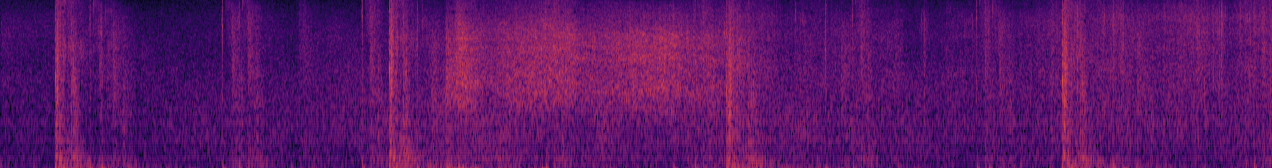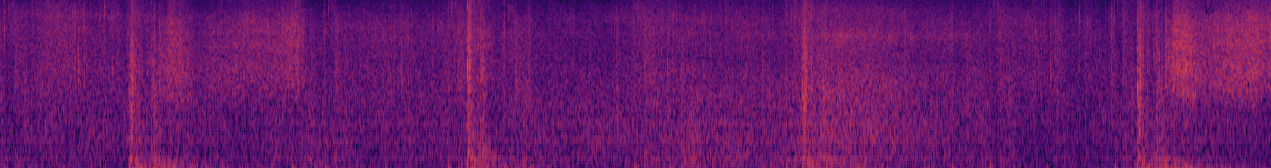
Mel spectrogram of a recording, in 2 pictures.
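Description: Naval gunfire and shell impacts in the Ultimate Admiral: Dreadnoughts warship battle against a modern heavy cruiser: repeated heavy booms and blasts at irregular intervals, with rumbling decay between them, loud and continuous throughout; no talking.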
